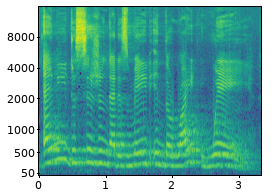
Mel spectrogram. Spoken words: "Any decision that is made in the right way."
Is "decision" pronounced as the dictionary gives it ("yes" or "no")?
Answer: yes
